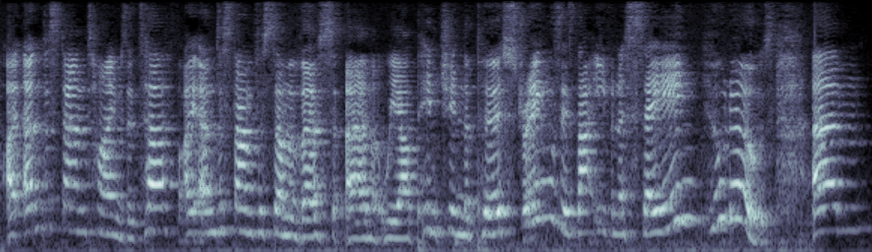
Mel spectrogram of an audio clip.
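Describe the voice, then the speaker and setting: A woman's voice: high voice, expressive, normal speed, bright, forceful tone. A woman with a Welsh accent, giving a chatty live tutorial on sewing from her home, friendly and prone to tangents. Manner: friendly and encouraging. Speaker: sewing teacher. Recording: echoey room.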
